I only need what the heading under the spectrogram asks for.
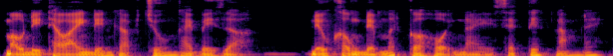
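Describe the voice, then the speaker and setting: A man's voice: deep voice, a little fast, darkish tone. A man reading a cowardly, deceitful young villager. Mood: coaxing.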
